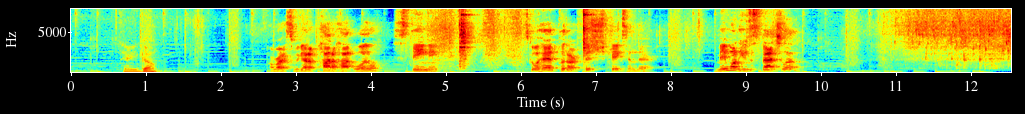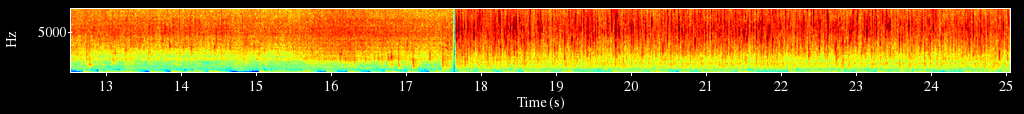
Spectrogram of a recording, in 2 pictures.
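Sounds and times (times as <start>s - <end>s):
patties deep-frying in oil: 10.8s - 25.0s.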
